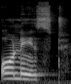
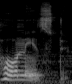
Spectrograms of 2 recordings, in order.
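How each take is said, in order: First: The word starts with a vowel, no h. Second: The word starts with an audible h sound. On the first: The speaker calls it right. "लेकिन ये silent है" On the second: The speaker calls it wrong. "Not होनेस्ट"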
